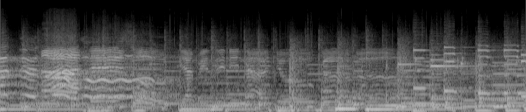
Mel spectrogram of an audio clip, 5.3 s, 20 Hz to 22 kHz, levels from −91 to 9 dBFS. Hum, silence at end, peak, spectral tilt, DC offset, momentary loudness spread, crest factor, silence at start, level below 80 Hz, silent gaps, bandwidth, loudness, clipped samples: none; 0 s; -8 dBFS; -6.5 dB/octave; under 0.1%; 9 LU; 14 dB; 0 s; -36 dBFS; none; 10 kHz; -23 LUFS; under 0.1%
